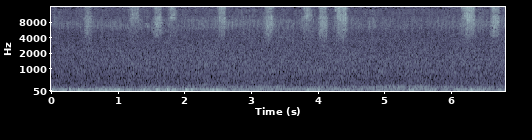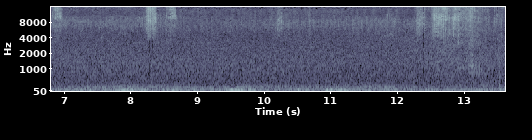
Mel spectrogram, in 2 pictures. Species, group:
Chorthippus brunneus, Orthoptera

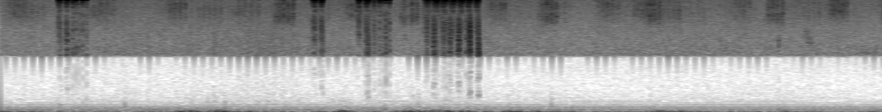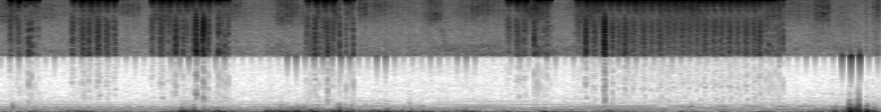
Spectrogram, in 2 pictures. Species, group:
Platycleis affinis, Orthoptera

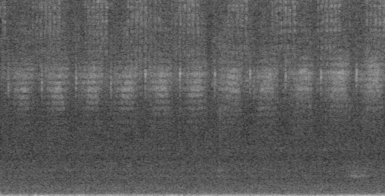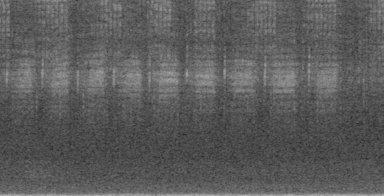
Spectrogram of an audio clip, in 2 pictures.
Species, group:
Chorthippus mollis, Orthoptera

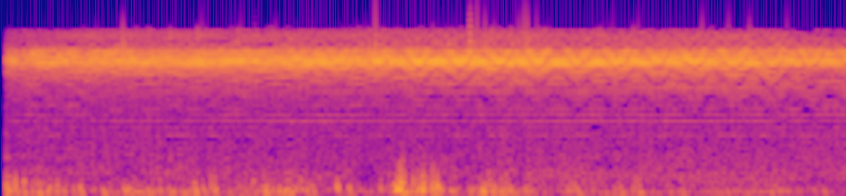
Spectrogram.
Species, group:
Thopha saccata, Cicadidae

